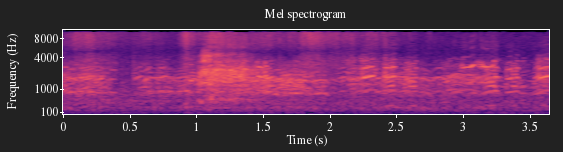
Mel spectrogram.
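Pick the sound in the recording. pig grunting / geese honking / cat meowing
geese honking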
